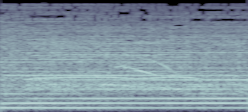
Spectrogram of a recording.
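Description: Arena goal horn sounding one long, steady chord of several tones over crowd noise, signalling a Blue Jackets home goal.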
